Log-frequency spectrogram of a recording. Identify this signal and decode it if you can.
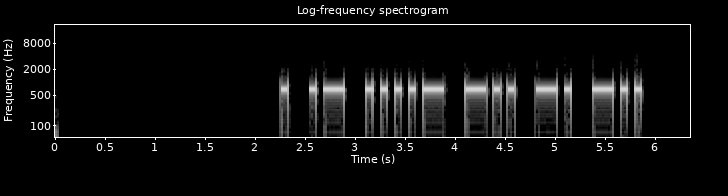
Morse code, heard as a keyed tone, about 17 wpm, 700 Hz. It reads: EA4DND
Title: DXCC-100 Call Signs - 6 Characters - 17wpm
